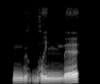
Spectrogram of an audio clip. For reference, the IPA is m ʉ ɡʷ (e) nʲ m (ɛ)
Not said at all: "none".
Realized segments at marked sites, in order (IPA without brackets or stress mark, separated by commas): i, ɛ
